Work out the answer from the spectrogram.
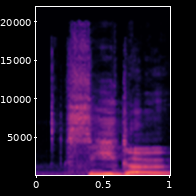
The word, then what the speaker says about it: Segoe: How do you actually pronounce that? I think I say Sego, but like I think that's wrong. Sego. It's Sego according to Wikipedia.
